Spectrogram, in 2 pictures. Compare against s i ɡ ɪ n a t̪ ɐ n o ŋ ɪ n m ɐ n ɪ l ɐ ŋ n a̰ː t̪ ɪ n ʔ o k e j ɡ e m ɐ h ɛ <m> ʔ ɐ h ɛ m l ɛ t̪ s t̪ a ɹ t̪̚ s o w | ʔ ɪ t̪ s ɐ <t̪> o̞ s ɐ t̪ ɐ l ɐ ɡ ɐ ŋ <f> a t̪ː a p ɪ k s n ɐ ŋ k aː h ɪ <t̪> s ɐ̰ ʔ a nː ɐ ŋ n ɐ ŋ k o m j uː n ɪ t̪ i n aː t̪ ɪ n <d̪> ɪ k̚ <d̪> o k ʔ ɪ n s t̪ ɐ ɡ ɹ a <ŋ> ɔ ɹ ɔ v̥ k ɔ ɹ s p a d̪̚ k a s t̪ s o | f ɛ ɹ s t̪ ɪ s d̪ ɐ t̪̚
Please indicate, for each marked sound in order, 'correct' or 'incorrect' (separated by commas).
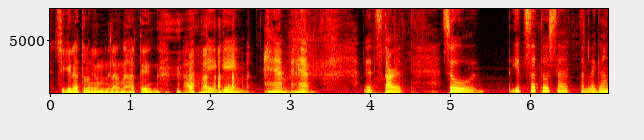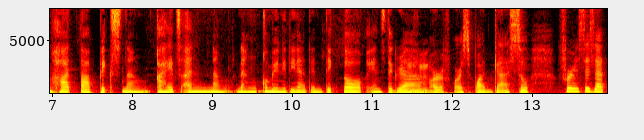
correct, correct, incorrect, correct, incorrect, incorrect, incorrect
